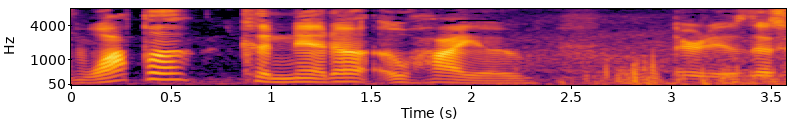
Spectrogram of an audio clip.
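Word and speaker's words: Wapakoneta: we've stopped here in a small town called wapa kineta ohio there it is that's how you pronounce the name of the town wapa kaneda ohio i wanted to stop here the entire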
